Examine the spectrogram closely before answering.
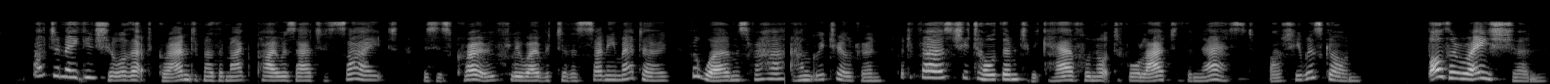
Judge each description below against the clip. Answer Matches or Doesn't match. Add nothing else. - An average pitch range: Matches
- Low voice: Doesn't match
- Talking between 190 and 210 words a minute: Doesn't match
